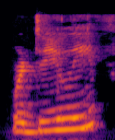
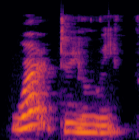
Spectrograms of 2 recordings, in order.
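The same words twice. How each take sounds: First: The voice rises at the end. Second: The voice falls at the end. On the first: "Friendly interest, um, pol politeness, reason intonation" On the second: "Following intonation"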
